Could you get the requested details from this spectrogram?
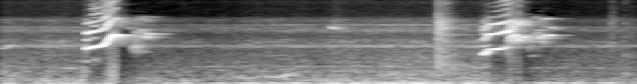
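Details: Two piercing calls from a male Javan myna, each a harsh rasp breaking into high, rising, squeaky tones, separated by a couple of seconds of quiet hiss.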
